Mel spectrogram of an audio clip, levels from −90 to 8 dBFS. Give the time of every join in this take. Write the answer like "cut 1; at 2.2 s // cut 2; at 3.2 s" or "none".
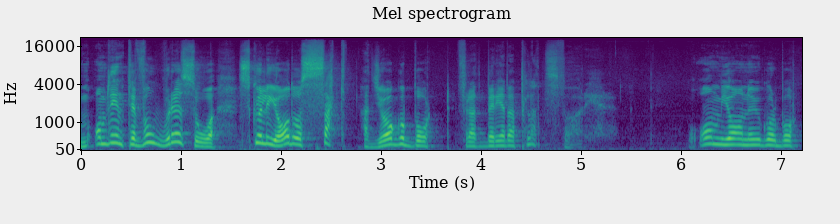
cut 1; at 2.8 s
